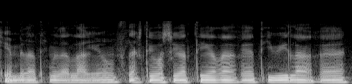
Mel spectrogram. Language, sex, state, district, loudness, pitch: Chakma, male, Tripura, Dhalai, -14 LUFS, 100 Hz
